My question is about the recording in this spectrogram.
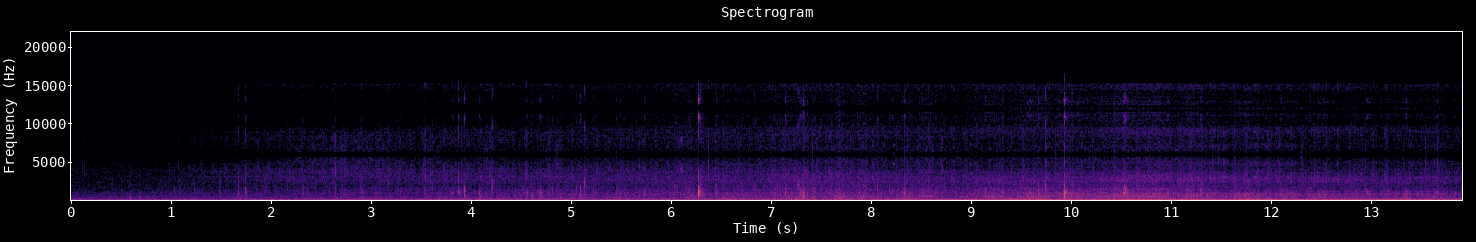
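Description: Small pickup truck driving up a dirt road, its engine rumble and tyre noise growing louder as it approaches. Gravel crunches and small stones click under the tyres, with one sharp click about halfway through.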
